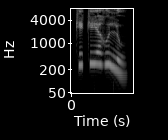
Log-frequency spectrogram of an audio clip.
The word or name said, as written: ಕಿಕಿಯ ಹುಲ್ಲು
